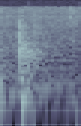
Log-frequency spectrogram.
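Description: A homemade bread loaf, turned over, is tapped once on its bottom, giving a single short, low, hollow thud that dies away almost at once. The hollow sound shows the loaf is baked through and done.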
